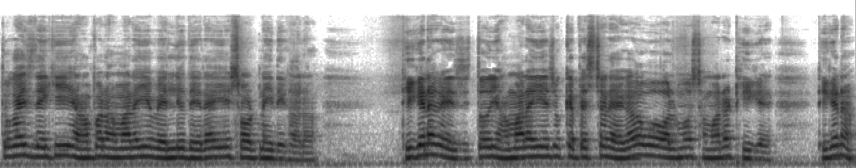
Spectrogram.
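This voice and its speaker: A man hosts a casual, hands-on repair tutorial, walking through each test step by step and often checking in with "guys" and "theek hai na." His voice is high-pitched, brisk, and steady in tone.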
